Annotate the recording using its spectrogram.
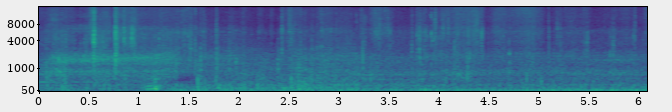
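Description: A steady low hum with a faint haze of noise, and a few light clicks and rustles in the first second or so as a handheld phone is moved around inside a car's cabin.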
